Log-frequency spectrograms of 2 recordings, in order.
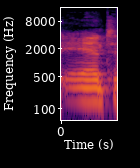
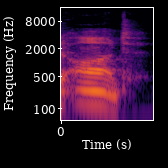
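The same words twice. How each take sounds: First: "aunt" pronounced like "ant"; usual short-a pronunciation. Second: "aunt" with a broad ah, "ahnt"; alternate broad-vowel pronunciation. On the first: Co-host agrees on the usual form, "aunt" as "ant". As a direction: say "aunt" with the a of "cat". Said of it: "but I have said aunt". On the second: Co-host admits the other form, "aunt" as "ahnt". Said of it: "say one versus the other". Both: Shown as a demonstration.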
